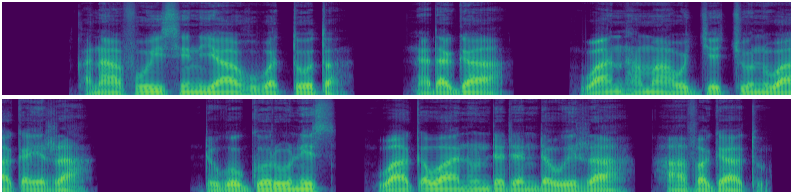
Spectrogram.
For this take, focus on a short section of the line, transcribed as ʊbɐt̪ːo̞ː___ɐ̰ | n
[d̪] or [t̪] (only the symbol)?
t̪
